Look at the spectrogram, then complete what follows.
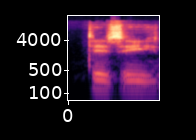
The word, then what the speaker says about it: dizzy: The word dizzy, you pronounce with an E instead of an I. I see. Dizzy, not D. D. Dizzy.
